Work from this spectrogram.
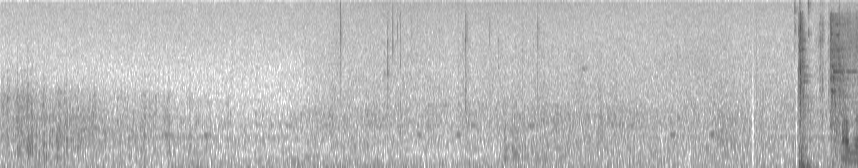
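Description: A thunderstorm in Space Engineers: a low, continuous rumble under the game's ambient drone, ending in a sharp, sudden crack near the end.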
